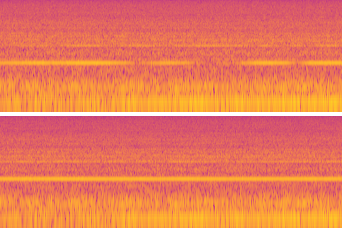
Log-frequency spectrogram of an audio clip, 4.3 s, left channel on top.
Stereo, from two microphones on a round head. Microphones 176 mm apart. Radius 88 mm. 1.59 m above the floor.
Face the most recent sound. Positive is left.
No sound to turn to.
